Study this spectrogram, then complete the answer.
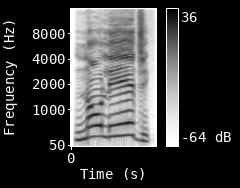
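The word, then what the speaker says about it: knowledge: ना confidence and एंड नॉलेज के एन ओ डब्ल्यू के साइलेंट है।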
